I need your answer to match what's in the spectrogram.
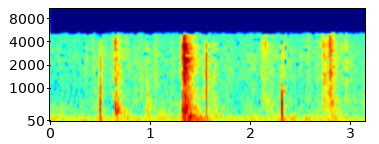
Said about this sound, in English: Hey, what do you mean by locking the door?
